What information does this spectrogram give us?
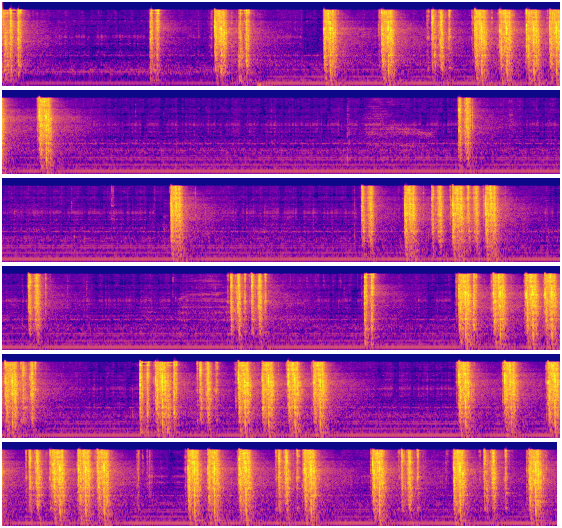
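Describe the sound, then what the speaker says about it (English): Electric typewriter typing: bursts of sharp, close key strikes in quick irregular clusters separated by pauses, over a constant low electrical hum from the machine. "this is an electric typewriter, so yeah, there's gonna be a little bit of a noise"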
